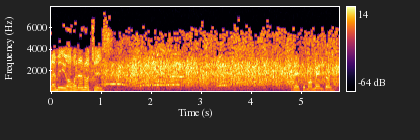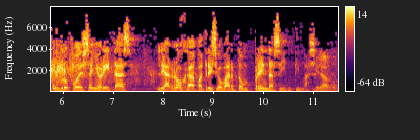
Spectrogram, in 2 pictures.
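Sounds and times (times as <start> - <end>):
speech: 0.0 - 1.3, 4.8 - 11.5
crowd ovation applause: 1.0 - 7.1.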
